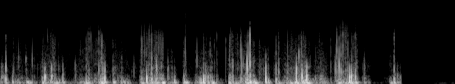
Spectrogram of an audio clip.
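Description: Fingertips and nails tap, scratch and press the individual small hollow hearts of a pink silicone heart ice cube mold. The result is a quick, irregular run of soft, muffled, low thumps and squishy pops that die away almost instantly, with faint scratchy detail on top. The sounds come in dense bursts and stop shortly after four seconds.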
